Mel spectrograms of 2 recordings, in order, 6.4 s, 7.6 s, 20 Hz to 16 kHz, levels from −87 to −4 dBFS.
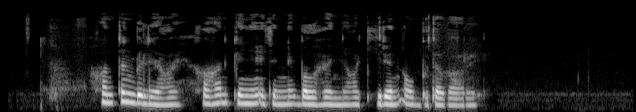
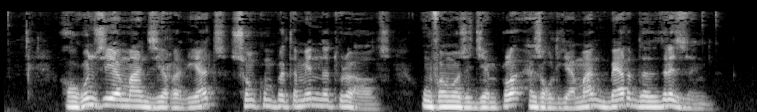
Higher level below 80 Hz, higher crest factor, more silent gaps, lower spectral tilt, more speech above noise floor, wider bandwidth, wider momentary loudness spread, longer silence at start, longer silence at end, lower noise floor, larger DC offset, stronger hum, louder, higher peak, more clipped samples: second, -76 dBFS vs -58 dBFS; about the same, 20 dB vs 16 dB; neither; first, -7.5 dB/octave vs -5.5 dB/octave; first, 46 dB vs 28 dB; about the same, 11 kHz vs 11.5 kHz; about the same, 9 LU vs 10 LU; first, 0.5 s vs 0.25 s; first, 1.6 s vs 0.5 s; first, -69 dBFS vs -45 dBFS; neither; neither; second, -24 LUFS vs -18 LUFS; second, -6 dBFS vs -2 dBFS; neither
